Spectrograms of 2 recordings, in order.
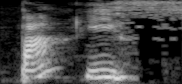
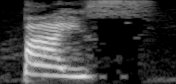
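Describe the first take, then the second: First: The vowels a and i form two syllables. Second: The vowels a and i form one syllable. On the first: The speaker calls it right. "Duas sílabas é um hiato" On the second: The speaker calls it wrong. "senão eu vou falar pais. E não é"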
